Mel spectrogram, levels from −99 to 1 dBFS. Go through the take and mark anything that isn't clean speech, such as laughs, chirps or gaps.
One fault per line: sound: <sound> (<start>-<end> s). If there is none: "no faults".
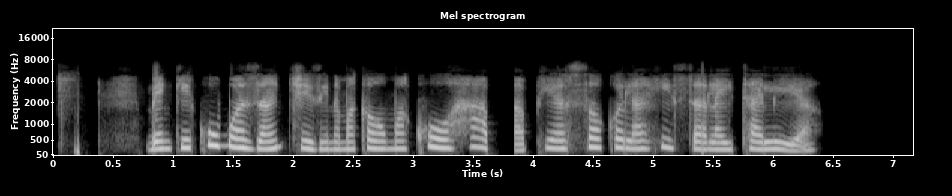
sound: dropout (3.7-3.8 s)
